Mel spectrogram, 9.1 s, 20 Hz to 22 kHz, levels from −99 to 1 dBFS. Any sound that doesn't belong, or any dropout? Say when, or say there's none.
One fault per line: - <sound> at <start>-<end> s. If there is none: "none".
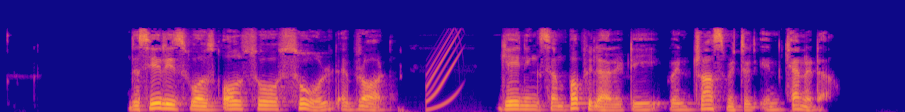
- chirp at 4.3-4.7 s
